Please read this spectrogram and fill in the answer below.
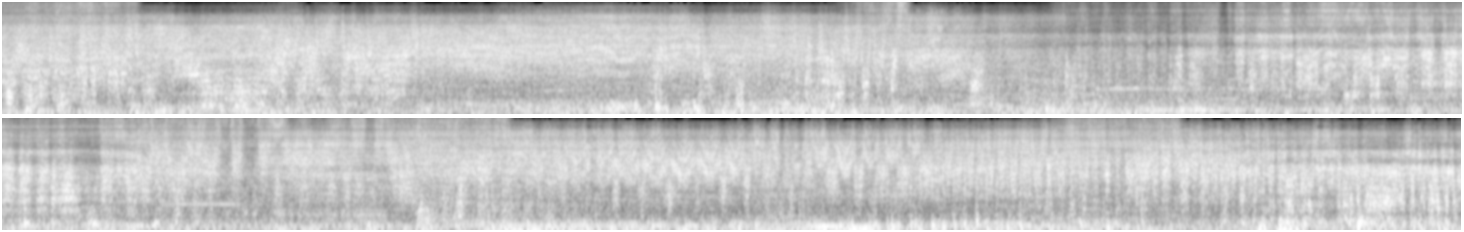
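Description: Pressure washer spraying water: a steady, loud hiss that dips and falters a few times midway as the spray moves or pauses.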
